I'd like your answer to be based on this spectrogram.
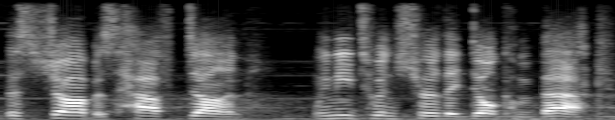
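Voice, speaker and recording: A woman's voice: on the low side, steady tone, moderate pace, sharp tone, faint music behind. A woman acting a resolute young space explorer commander in a video game, giving decisive, clipped orders.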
